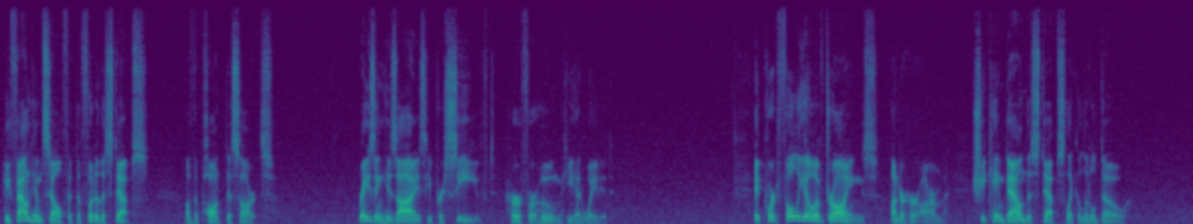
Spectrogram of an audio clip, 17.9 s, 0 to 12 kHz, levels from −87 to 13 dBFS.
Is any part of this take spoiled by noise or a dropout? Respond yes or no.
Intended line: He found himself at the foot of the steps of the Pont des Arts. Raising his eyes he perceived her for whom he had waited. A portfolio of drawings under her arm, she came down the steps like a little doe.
no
